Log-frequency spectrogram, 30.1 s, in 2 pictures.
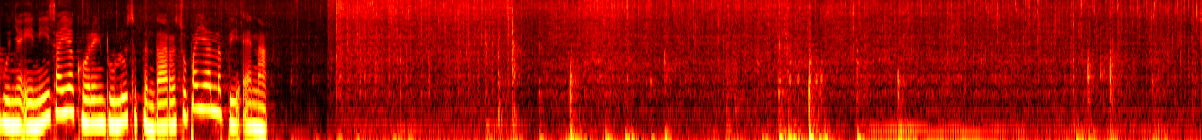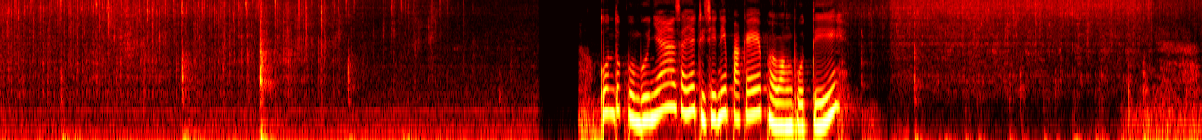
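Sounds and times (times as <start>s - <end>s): tofu sizzling in hot oil: 3.3s - 20.6s, 25.7s - 29.4s
wooden spatula knocking pan: 6.0s - 11.4s.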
